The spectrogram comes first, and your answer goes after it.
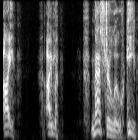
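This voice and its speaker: A man playing a shifty, self-righteous merchant in an anime game, husky and easily rattled. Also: fairly high pitch, big pitch swings, takes it slowly, pushed and bright, dry recording, clean studio sound, exaggerated voice. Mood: panicked.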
